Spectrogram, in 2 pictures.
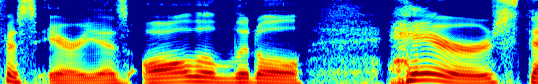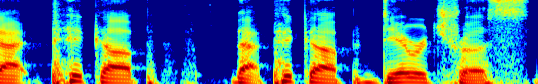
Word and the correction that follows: detritus: Did I say that right? Someone corrected me last time and I had to go look it up. I think I got detritus. – Detritus. Thank you.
